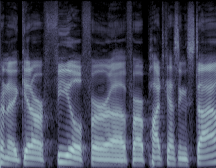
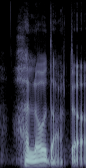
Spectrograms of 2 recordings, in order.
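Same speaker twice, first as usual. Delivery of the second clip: slight, affected put-on German accent, lower pitch; 6 semitones lower, 3 dB quieter than usual. Retelling how a man greets the doctor, slight German accent. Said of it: "He like affects this like slight German accent".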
